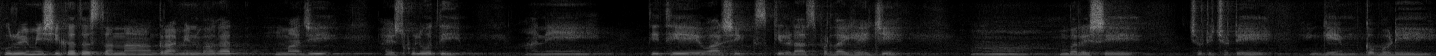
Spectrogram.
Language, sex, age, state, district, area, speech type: Marathi, male, 45-60, Maharashtra, Nashik, urban, spontaneous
